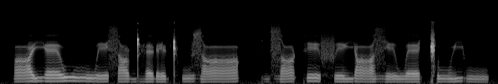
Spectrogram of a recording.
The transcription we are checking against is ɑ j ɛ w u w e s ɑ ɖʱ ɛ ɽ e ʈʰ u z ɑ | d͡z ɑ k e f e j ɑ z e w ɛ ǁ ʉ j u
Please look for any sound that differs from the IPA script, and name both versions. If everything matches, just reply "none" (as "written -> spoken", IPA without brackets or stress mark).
ʉ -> u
